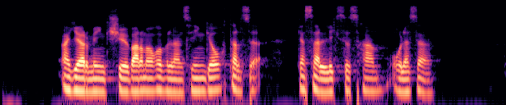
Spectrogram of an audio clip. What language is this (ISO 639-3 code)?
uzb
